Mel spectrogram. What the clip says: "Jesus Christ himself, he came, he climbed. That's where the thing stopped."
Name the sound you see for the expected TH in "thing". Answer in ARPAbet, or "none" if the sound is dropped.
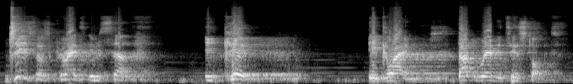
T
